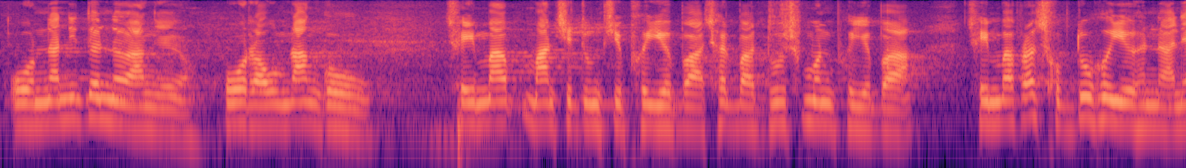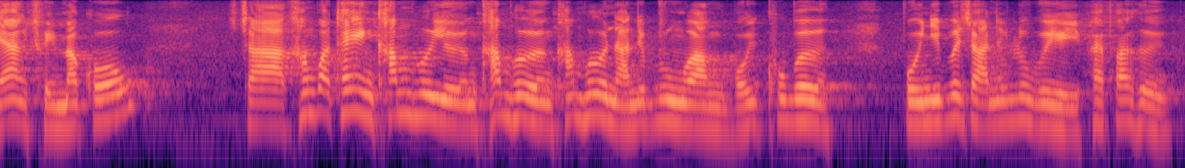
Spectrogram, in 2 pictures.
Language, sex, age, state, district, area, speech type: Bodo, female, 60+, Assam, Chirang, urban, spontaneous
